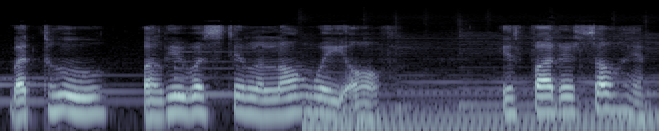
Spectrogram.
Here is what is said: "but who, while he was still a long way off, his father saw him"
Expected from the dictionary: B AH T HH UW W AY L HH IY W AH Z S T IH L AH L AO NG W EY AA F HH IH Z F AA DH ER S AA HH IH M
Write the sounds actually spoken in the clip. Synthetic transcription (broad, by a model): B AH T HH UW W AY L HH IY W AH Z S T IH L AH L AO NG W EY AA F HH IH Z F AA DH ER S AA HH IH M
